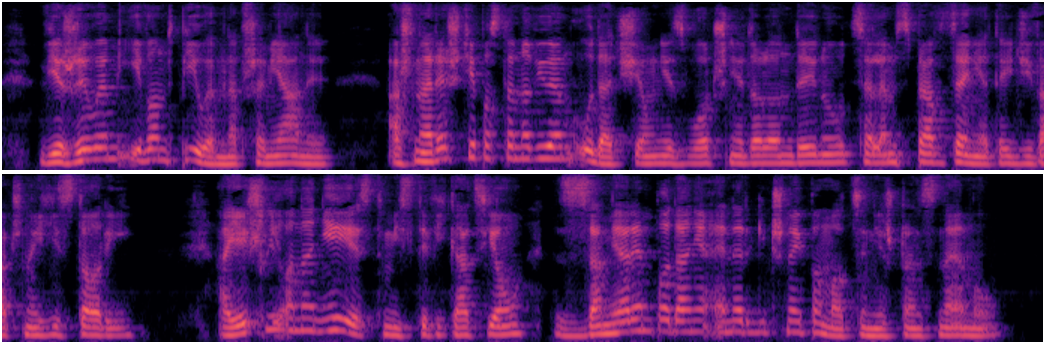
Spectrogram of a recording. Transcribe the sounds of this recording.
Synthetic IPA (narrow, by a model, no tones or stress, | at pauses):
vʲjɛʐɘwɛmḭvɔnt̪pʲiwɛmnapʂɛmʲjanɘ | ʔa̰ʂnaɾɛʂt͡ɕɛpɔst̪anɔvʲiwɛmud̪at͡ɕɕɛɲɛzvwɔt͡ʂɲɛd̪ɔlɔnd̪ɘnut̪sɛlɛmspɾavd̪zɛɲat̪ɛjd͡ʑivat͡ʂnɛjxist̪ɔɾʲji | ajɛɕlʲiɔnaɲɛjɛst̪mʲist̪ɘfʲikat̪sʲjɔ̃w̃zːamʲjaɾɛmpɔd̪aɲa̰ʔɛnɛɾɡʲit͡ʂnɛjpɔmɔt̪sɘɲɛʂt͡ʂɛ̃w̃snɛ̰mu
